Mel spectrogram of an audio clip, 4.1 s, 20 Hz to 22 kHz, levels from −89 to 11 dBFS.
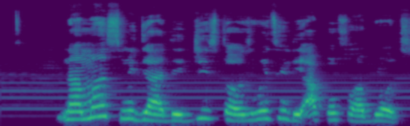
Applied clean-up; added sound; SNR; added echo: classical method log-MMSE.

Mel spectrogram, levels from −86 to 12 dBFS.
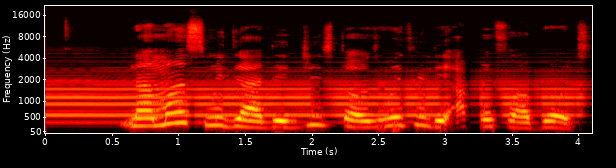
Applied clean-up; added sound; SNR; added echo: neural mask model RNNoise.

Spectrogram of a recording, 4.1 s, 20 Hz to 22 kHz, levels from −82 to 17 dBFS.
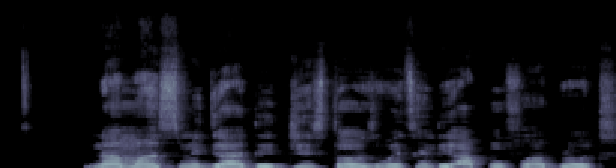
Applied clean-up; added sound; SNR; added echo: none; none; none; none.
